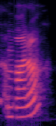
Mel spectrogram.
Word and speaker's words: Amara: Amara, am I pronouncing it correctly? It's Amara? Yes, ma'am, you're right.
